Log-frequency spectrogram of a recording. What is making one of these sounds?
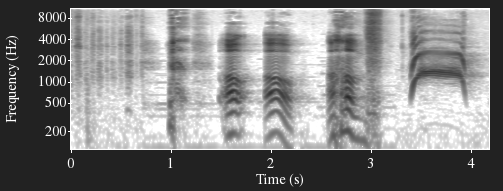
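A young woman exclaims loudly and excitedly close to a microphone.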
